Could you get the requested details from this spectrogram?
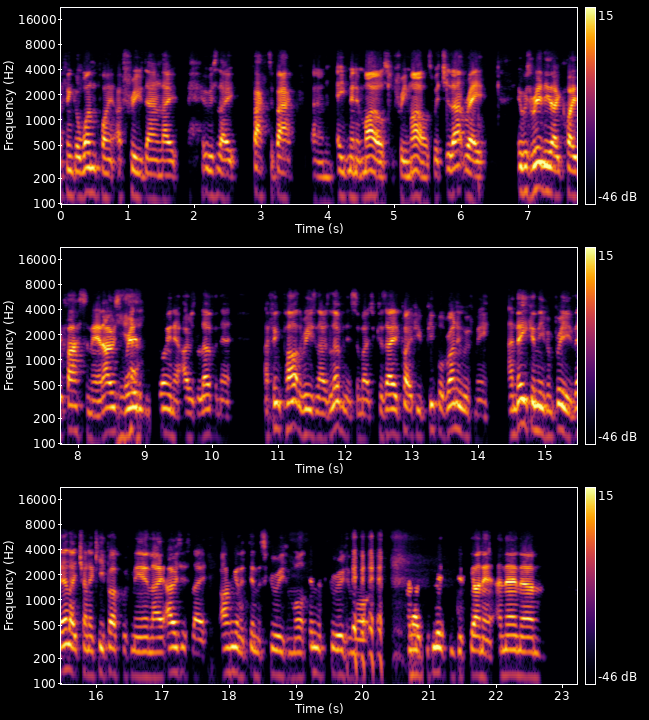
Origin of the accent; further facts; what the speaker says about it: Penarth, Wales, United Kingdom; my hometown of Penarth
